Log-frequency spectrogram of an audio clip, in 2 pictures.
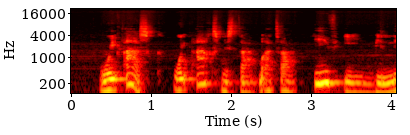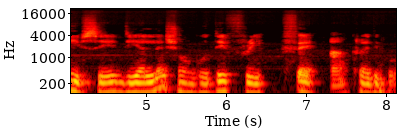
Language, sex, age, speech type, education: Nigerian Pidgin, male, 30-45, spontaneous, tertiary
